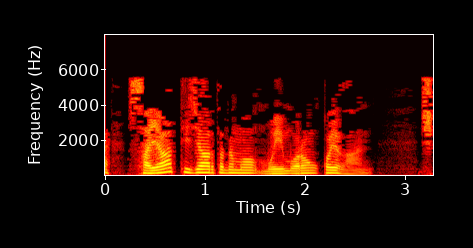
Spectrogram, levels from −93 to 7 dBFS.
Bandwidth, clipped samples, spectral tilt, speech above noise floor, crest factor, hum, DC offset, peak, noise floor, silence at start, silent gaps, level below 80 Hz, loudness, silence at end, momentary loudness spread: 5.8 kHz; under 0.1%; -10.5 dB/octave; 19 dB; 18 dB; none; under 0.1%; -6 dBFS; -41 dBFS; 0 s; none; -58 dBFS; -22 LUFS; 0 s; 11 LU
